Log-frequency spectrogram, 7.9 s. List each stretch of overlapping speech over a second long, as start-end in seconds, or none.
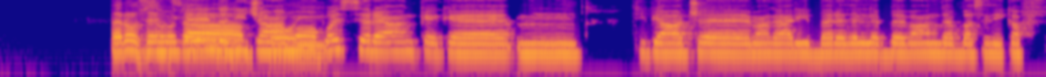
1.0-2.5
